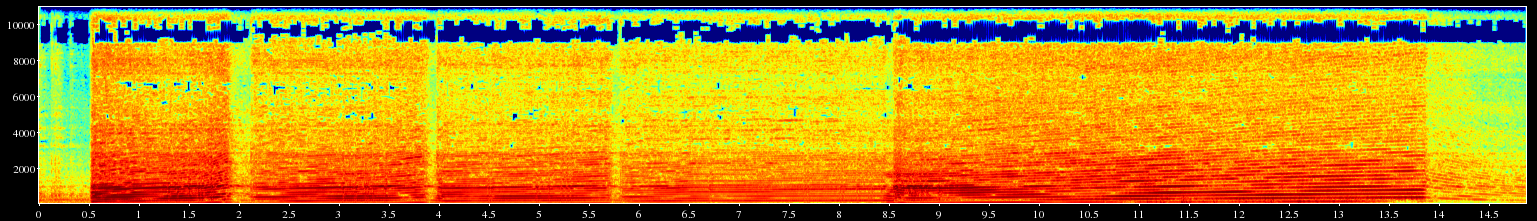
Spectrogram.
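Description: Two-stroke drag-race motorcycle engine making a full-throttle pull on a chassis dyno. It opens up sharply about half a second in, and its revs climb in each gear with a drop at each of four upshifts. Near the end the throttle is shut and the engine falls back to a quiet idle.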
